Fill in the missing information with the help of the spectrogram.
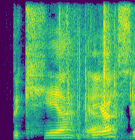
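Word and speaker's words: Kotobukiya: Koto Bukiya? – Boyoka? Yeah. – What is it? – Koto Boyoka? Bukiya? – Bukiya, yes, these guys.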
